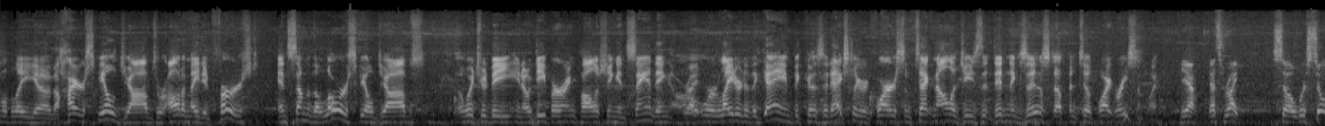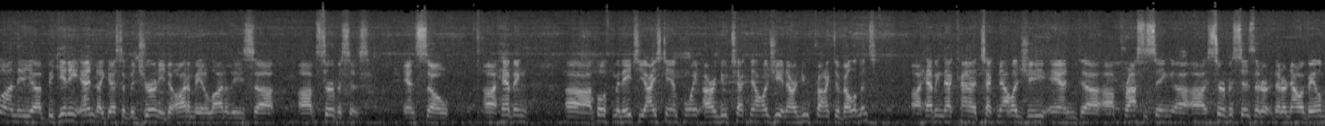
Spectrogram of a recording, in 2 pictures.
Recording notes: Show Floor Report. This episode of The Roboticist Chronicles is brought to you from the show floor of FABTECH 2021 in Chicago, Illinois.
